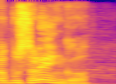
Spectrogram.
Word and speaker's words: Bussolengo: Ho detto bene, vero Bussolengo? – Perfetto, okay, sì, perfetto.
